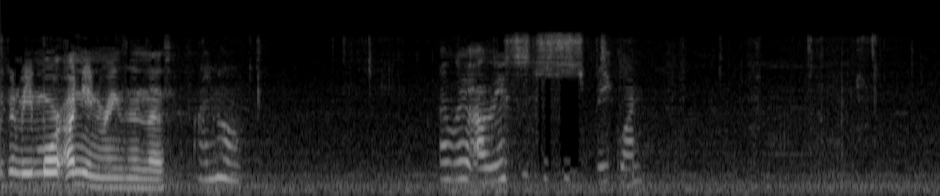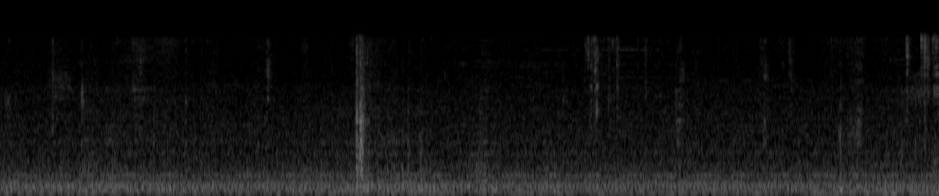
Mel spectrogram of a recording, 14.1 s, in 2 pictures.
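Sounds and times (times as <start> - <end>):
low steady hum: 0.0 - 14.0
chewing fried onion ring: 4.9 - 9.6, 10.2 - 14.0.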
